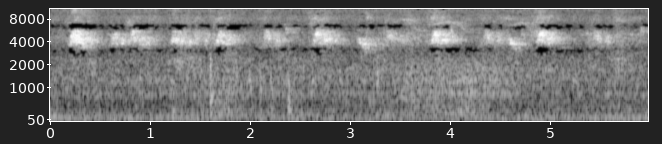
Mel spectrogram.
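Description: A bird chirping repeatedly, short high chirps about two to three a second, over a faint low steady hum, with a couple of faint clicks from the distributor being handled.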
